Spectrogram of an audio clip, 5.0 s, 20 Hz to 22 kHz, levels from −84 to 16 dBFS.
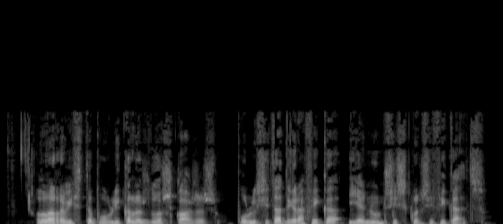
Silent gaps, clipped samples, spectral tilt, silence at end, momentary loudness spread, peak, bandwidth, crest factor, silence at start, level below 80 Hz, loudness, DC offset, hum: none; under 0.1%; -6 dB/octave; 0.2 s; 10 LU; -2 dBFS; 11.5 kHz; 22 dB; 0.25 s; -62 dBFS; -25 LUFS; under 0.1%; none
